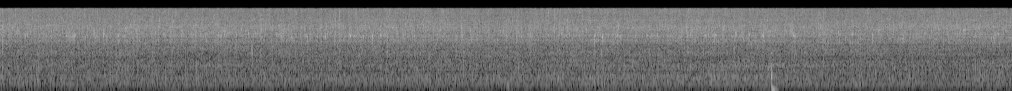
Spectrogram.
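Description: Ground-beef burger patties sizzling in hot oil in a frying pan, a steady high hiss. One sharp click about three-quarters of the way through.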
